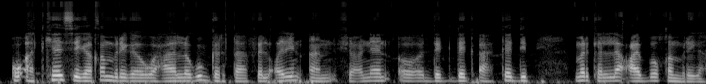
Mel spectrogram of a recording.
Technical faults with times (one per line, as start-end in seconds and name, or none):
0.00-7.07 Opus compression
